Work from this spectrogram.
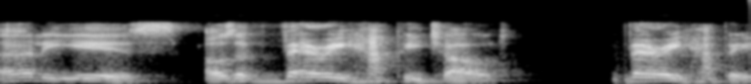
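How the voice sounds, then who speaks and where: A man speaks with a southern English accent. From south-east England (Kent). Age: 30s. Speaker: recruitment specialist and coach. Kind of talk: interview.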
